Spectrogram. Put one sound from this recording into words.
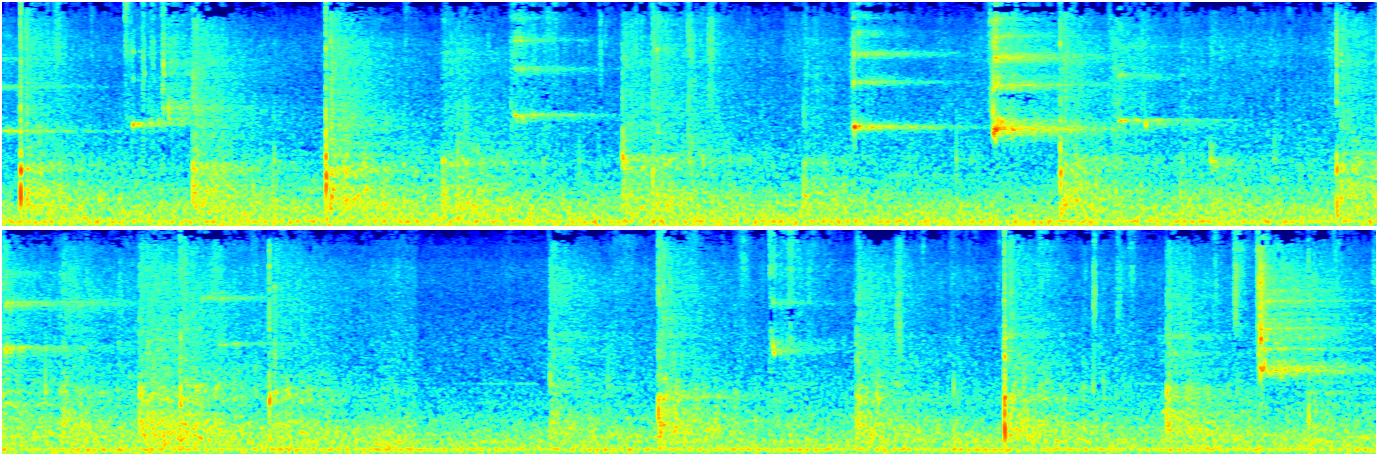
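Tennis balls are struck with rackets in a large echoing hall.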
